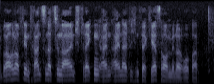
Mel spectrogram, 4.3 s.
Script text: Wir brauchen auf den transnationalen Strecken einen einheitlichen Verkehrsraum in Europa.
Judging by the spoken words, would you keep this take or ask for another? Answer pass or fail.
pass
